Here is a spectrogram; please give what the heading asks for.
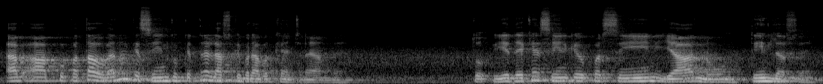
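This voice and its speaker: A man's voice: on the high side, animated. A man teaching young children to read Quranic letters, patiently checking in and drawing out each letter sound in a chanted recitation. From Pakistan. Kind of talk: recorded lesson for young children. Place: echoey school room. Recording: echoey room with long reverb, faint hiss.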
